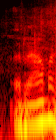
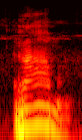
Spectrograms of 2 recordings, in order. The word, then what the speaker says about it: Rama: Invece Rama si pronuncia come con la prima A lunga, la seconda corta.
